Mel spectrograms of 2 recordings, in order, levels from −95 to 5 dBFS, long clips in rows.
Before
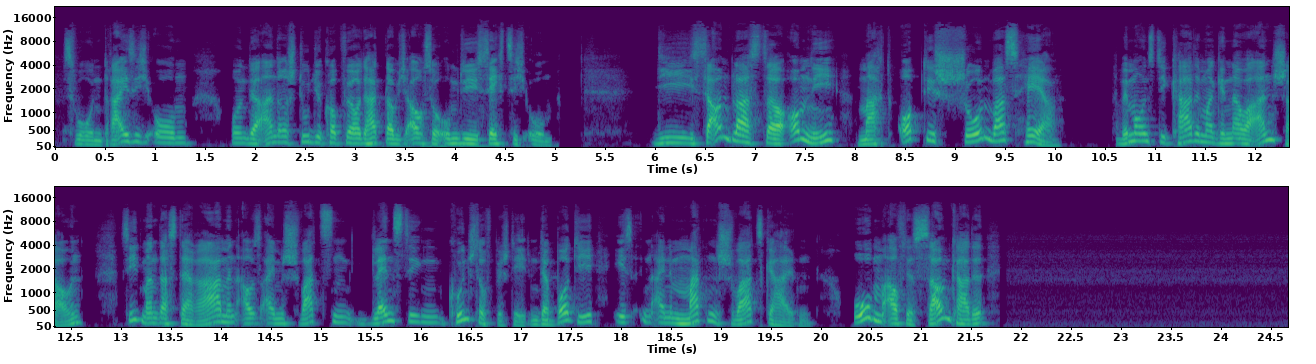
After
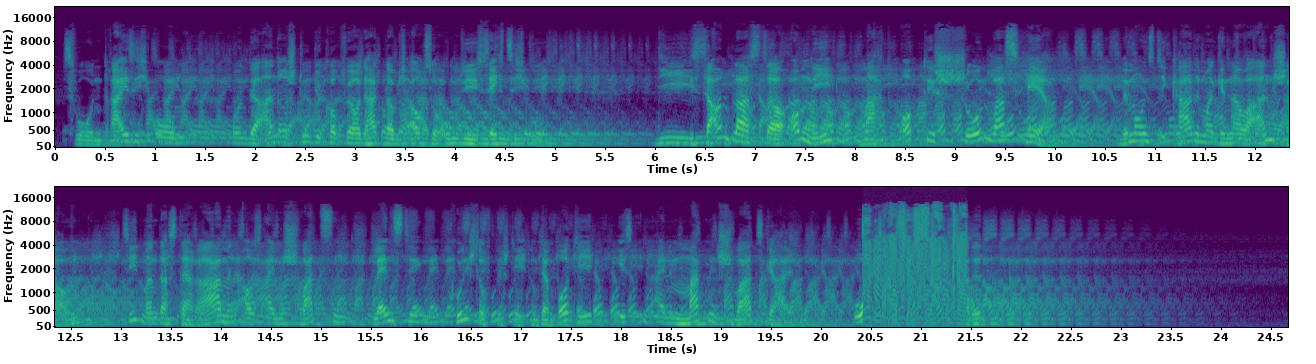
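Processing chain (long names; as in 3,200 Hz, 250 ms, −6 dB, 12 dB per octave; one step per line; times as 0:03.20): dynamic equaliser 2,500 Hz, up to +7 dB, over −53 dBFS, Q 2.5
echo whose low-pass opens from repeat to repeat 172 ms, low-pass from 200 Hz, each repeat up 2 octaves, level −6 dB
0:20.42–0:21.47: every bin compressed towards the loudest bin 10 to 1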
